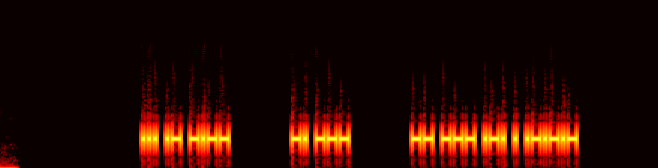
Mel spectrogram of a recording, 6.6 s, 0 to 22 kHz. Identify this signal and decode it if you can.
Morse code, heard as a keyed tone, about 40 wpm, 700 Hz. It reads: SAY NO MORE.
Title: 3x Word-Spacing - Sentences from Top 200 Words - 40wpm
